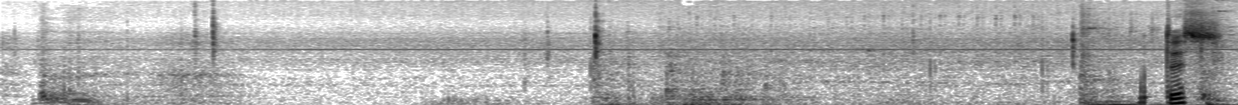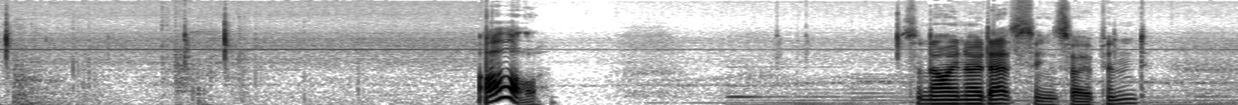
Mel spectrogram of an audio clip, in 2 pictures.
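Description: Small footsteps patter softly.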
